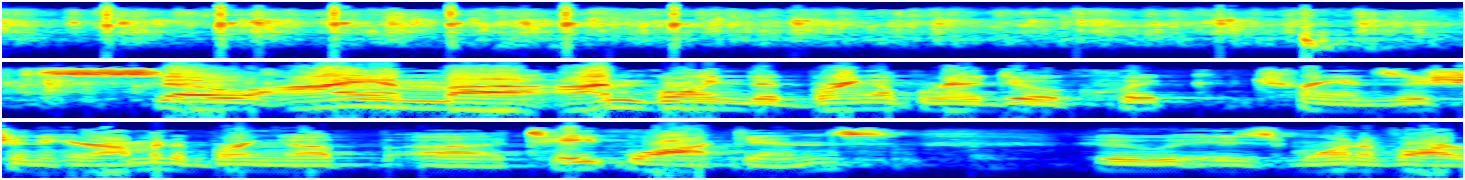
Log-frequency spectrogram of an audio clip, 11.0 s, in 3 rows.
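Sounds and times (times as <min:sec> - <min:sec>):
audience applause: 0:00.0 - 0:04.3
speech: 0:04.0 - 0:10.9.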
